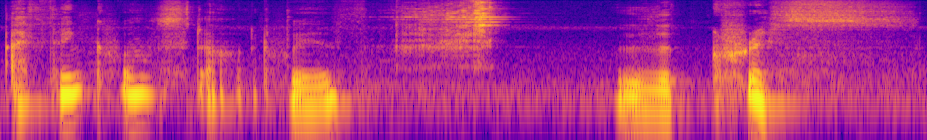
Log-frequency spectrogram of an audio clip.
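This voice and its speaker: A man plays a courteous, eager weapons merchant in a soft ASMR roleplay. His voice is a very breathy whisper with a mellow tone and gravelly creak. He talks slowly and a little hesitantly, close to the microphone. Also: on the high side, expressive. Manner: slow, hesitant, courteous sales patter. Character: polite, eager male weapons merchant obsessed with swords. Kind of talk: softly spoken ASMR roleplay.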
